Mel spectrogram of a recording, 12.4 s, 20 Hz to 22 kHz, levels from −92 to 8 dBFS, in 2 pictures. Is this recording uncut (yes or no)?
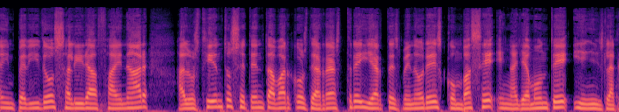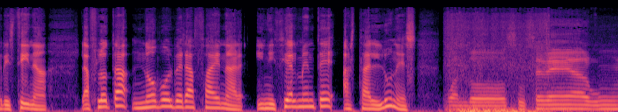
no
